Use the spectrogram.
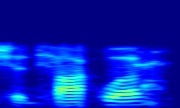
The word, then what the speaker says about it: Chautauqua: Well, that's close. It's Chautauqua County, but that's actually like a Indian. It's Iroquois. It actually has a meaning. The meaning for it is a bag tied in the middle, whatever that means. But it is Chautauqua.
